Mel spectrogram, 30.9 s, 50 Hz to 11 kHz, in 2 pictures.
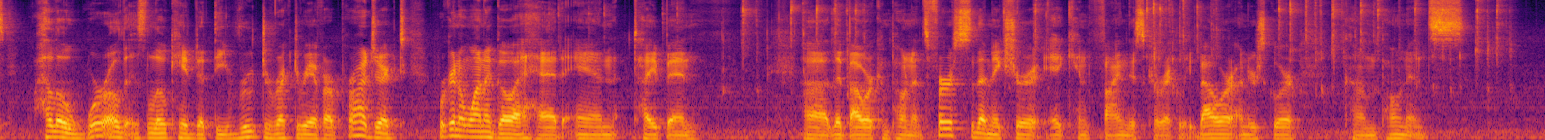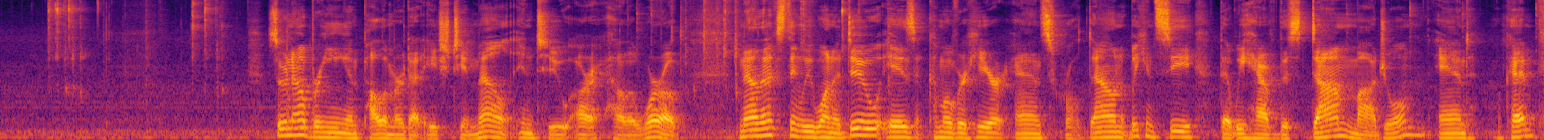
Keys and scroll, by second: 17.5 super+s, 23.9 alt+super+Right.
